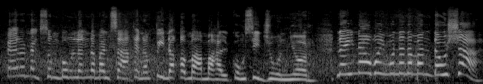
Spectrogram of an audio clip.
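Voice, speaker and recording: A woman playing an overbearing older mother-in-law in a radio drama, loud, sarcastic and nagging. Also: extremely high pitch, sing-song, fast. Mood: sarcastic, scolding. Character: overbearing, scolding older mother-in-law defending her darling son. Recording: loud background noise.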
